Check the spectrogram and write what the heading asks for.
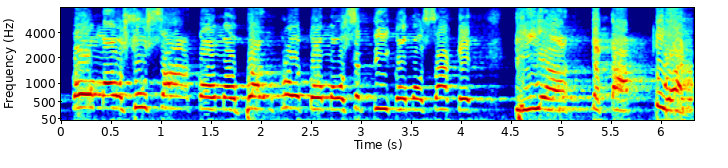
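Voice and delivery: preacher shouting his point home; full-force preaching. Acted. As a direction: thunder it out to the congregation.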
